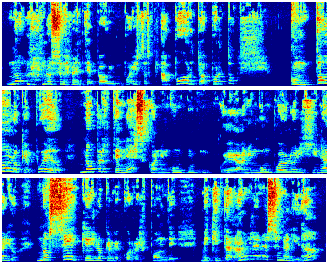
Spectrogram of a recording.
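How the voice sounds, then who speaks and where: A woman's voice: sits high, big pitch swings, moderate pace. A woman with a Peruvian Spanish accent giving opinions as an academic interview guest, reflective and often checking for agreement. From Peru. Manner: reflective, often seeks agreement with tag questions.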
